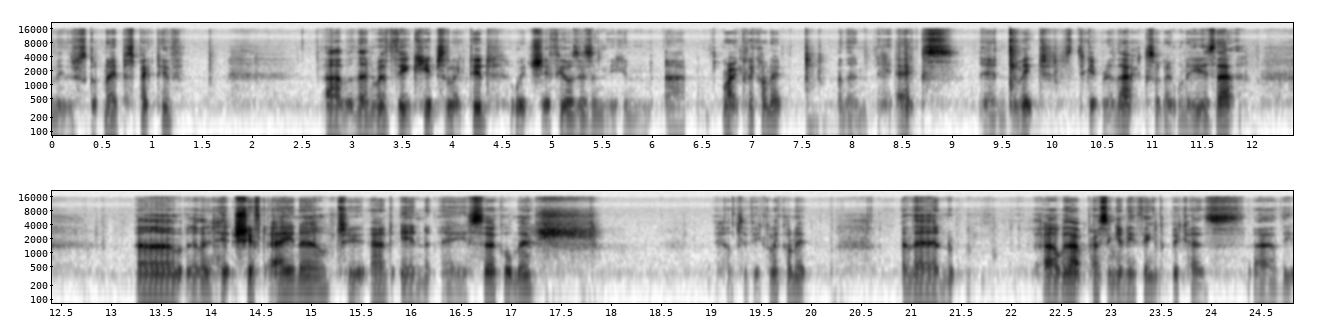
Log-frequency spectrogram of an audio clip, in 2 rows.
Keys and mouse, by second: 7.6 x, 14.7 shift+a, 17.7 shift+a.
